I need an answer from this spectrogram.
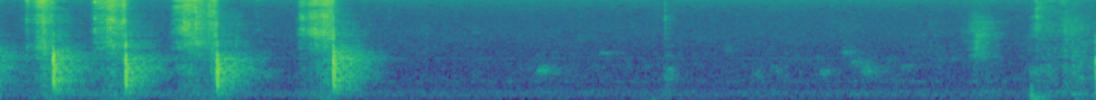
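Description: Knife slicing vegetables for a food processor: four sharp, crisp chopping strokes in quick succession, then a quiet stretch with only faint small knocks.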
